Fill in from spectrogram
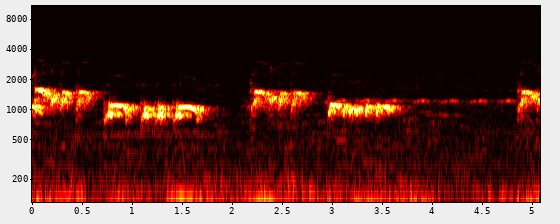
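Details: Local zebra dove in full, loud-voiced song, recorded for use as a lure to draw other birds into singing; a mellow, rolling coo is followed by a lower, vibrating trilled phrase, then the sequence repeats before ending on a long, steady held note.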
